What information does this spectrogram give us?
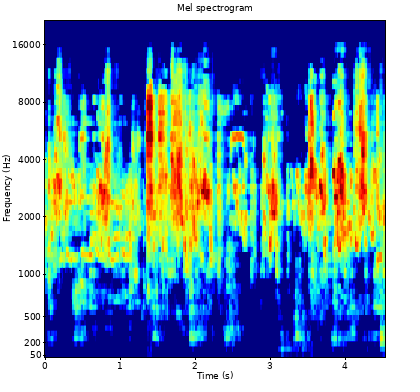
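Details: Budgerigars warbling for breeding stimulation: uneven, squawky chatter rising and falling in loudness, with harsh bursts about every two seconds and softer twittering between.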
